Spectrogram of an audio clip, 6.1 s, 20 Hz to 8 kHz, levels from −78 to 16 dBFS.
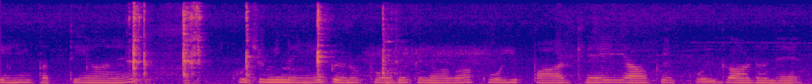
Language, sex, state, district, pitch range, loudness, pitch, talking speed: Hindi, female, Maharashtra, Gondia, 210-220 Hz, -28 LUFS, 215 Hz, 185 wpm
